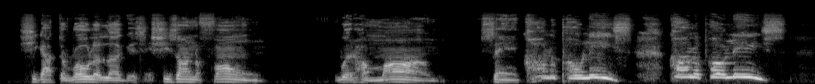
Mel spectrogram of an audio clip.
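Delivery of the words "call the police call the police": high, loud scream in hysterics. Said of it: "it's just hysterical".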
